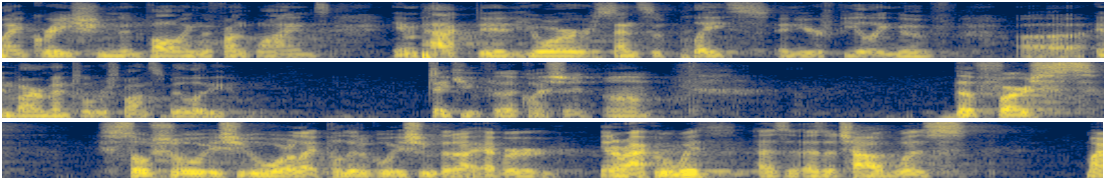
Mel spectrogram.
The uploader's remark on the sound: delivered convocation at Carleton's Skinner Chapel on Friday, October 6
